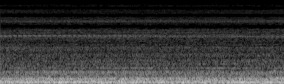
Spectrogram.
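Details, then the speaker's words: Trane gas furnace after replacing a faulty flame sensor that made it click on and off while heating: low steady burner rumble with soft hiss, no clicking or cutting out; normal running. "I'm going to just verify that it doesn't click back off and have that same issue"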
